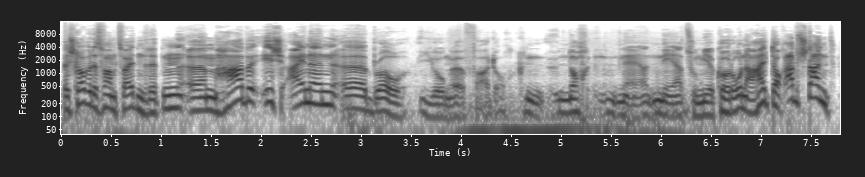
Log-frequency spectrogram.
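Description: A young man vlogging from inside his car, talking crudely in animated slang to the camera. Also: medium pitch, normal speed, hardly any pauses, slight background noise. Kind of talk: casual car vlog talk to camera. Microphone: camera mounted in car. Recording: car interior with music behind.

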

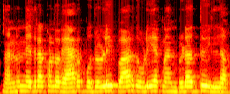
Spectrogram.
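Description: Brief: high, quick man, fretful husband in a comic sketch, dull lo-fi sound. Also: flat delivery, darkish tone.

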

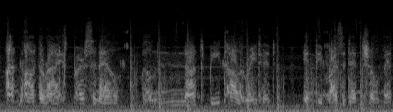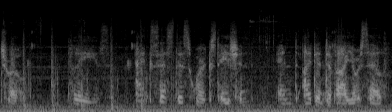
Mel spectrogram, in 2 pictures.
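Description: A man's voice: mid-range voice, noisy background. An actor voicing a male security computer terminal in a video game, his voice processed like a machine, giving clipped, formal system announcements.

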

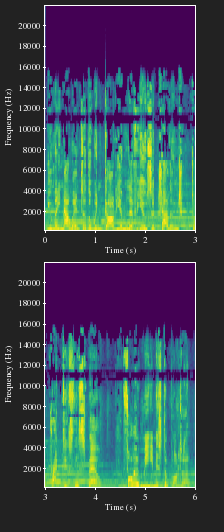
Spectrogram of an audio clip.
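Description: An actor voicing a tiny, excitable elderly wizard professor in a video game, theatrical, formal and encouraging. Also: male voice, high voice, normal speed, loud music behind the voice. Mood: welcoming, instructive. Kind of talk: video game character acting.

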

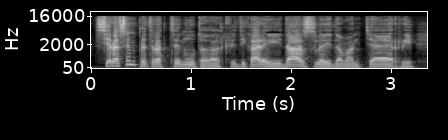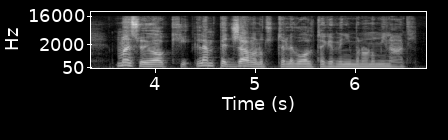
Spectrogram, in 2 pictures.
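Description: A man narrating an audiobook at a middle pitch. He reads steadily and now and then trips over a word and corrects it. The delivery is plain and even. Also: fast talker. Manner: reads steadily with small slips and self-corrections. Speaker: audiobook reader.

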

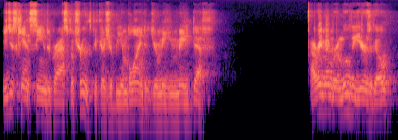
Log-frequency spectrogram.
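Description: A man preaching a sermon with a fairly low voice, making earnest, direct appeals to his listeners. His words ring out in a roomy church sanctuary with plenty of echo. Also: a little slow, a little mellow. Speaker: pastor.

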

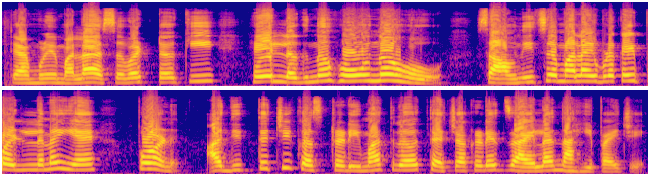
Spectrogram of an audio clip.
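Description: A woman's voice: on the high side, moderate pace, few pauses, darkish tone, clear, resonant tone, lightly acted. A woman voicing a concerned young stepmother in a story recap, speaking in an earnest, persuasive way.

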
